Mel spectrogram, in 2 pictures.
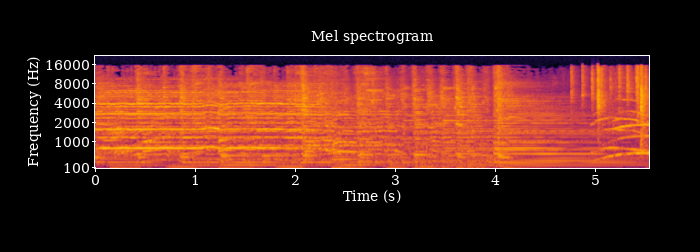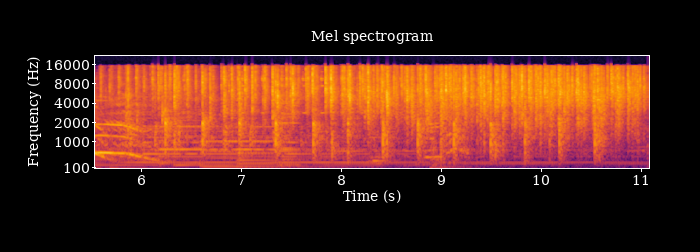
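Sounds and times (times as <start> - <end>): bluegrass band chord ringing: 0.0 - 4.8
people clapping: 4.7 - 11.0.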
